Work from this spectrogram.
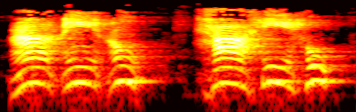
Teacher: makhrajnya dari wastul halq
